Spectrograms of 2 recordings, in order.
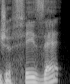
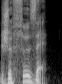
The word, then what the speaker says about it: faisais: So we don't say je faisais, but je faisais, I was doing. Je faisais, F-A-I-S-A-I-S.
